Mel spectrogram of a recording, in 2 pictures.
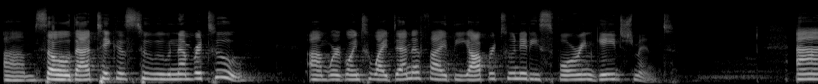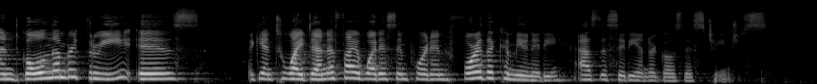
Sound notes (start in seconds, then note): none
